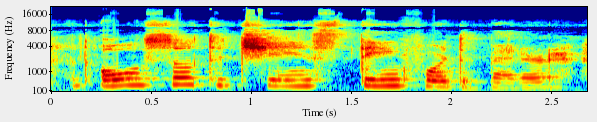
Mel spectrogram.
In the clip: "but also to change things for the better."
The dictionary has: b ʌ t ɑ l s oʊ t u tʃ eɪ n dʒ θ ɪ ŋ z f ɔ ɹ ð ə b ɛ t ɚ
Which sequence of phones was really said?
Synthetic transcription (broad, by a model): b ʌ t ɑ l s oʊ t u tʃ eɪ n dʒ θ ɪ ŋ f ɔ ɹ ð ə b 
